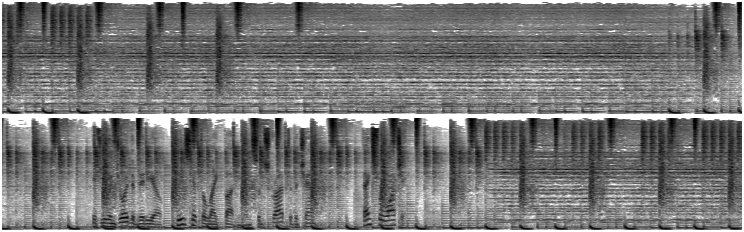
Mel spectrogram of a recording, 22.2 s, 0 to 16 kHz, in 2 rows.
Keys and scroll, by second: 6.2 typing.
